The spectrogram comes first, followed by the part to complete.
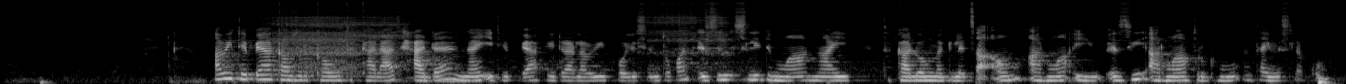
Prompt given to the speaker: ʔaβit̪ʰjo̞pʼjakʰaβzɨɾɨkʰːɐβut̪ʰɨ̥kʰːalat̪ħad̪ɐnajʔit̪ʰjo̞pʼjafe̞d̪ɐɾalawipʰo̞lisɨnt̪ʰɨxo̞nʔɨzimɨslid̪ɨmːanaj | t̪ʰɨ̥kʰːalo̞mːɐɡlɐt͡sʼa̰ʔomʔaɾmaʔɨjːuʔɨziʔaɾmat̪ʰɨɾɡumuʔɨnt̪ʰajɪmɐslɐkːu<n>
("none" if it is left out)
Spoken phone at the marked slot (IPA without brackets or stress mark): m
